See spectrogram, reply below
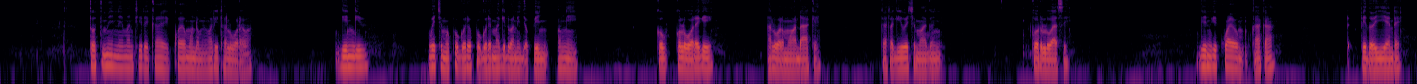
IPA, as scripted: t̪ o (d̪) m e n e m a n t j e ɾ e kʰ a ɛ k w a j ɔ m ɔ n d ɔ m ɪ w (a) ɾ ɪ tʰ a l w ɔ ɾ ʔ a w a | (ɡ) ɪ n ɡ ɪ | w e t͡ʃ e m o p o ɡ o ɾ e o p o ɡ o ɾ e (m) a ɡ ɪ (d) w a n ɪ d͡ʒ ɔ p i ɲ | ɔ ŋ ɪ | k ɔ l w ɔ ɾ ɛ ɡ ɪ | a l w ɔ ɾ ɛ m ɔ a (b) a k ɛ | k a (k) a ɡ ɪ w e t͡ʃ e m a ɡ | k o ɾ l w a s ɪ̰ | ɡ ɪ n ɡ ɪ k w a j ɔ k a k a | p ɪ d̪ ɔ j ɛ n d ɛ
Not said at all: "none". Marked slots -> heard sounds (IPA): t̪, a, ɡ, m, d, d, t

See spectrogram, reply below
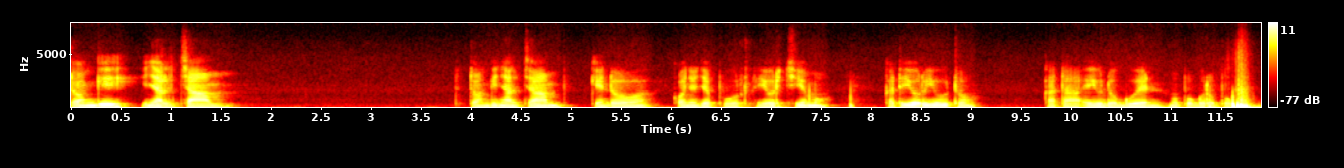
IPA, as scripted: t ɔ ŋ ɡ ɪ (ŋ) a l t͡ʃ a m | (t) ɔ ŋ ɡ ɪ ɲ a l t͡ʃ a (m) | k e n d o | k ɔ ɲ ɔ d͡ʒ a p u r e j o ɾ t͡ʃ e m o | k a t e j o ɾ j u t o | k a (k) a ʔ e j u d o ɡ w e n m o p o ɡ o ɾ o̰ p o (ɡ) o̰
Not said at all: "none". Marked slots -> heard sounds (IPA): ɲ, t, m, t, ɡ

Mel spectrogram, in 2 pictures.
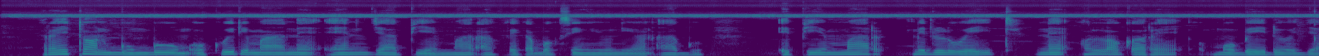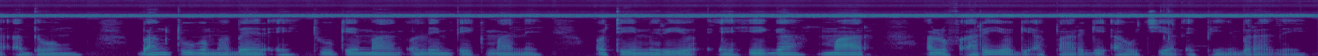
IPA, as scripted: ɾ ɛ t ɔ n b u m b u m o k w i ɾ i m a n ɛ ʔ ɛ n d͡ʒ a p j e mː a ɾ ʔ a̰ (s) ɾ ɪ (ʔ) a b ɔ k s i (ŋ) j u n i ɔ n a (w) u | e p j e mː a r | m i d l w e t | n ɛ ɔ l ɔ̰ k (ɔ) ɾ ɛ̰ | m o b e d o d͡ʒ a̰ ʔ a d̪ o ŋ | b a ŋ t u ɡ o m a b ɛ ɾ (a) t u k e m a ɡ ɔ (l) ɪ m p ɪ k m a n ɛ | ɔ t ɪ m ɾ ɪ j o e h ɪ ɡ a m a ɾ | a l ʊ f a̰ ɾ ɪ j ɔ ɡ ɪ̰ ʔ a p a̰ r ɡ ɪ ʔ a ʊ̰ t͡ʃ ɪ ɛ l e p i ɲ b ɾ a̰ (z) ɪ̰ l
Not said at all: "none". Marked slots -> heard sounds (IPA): f, k, ŋ, b, ɔ, e, l, z

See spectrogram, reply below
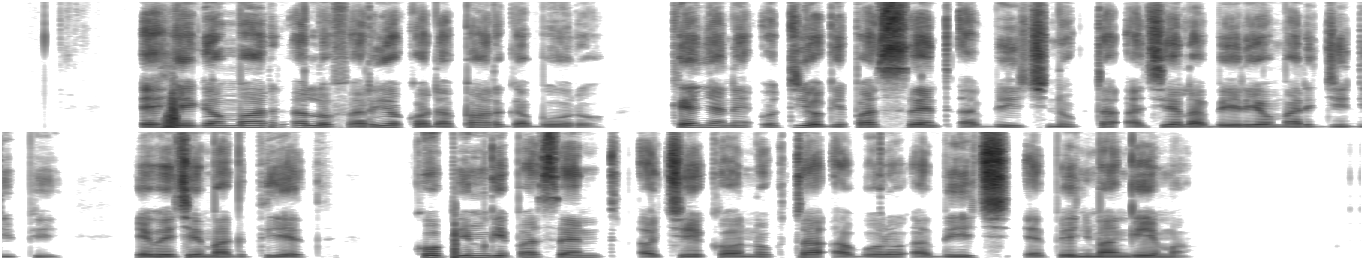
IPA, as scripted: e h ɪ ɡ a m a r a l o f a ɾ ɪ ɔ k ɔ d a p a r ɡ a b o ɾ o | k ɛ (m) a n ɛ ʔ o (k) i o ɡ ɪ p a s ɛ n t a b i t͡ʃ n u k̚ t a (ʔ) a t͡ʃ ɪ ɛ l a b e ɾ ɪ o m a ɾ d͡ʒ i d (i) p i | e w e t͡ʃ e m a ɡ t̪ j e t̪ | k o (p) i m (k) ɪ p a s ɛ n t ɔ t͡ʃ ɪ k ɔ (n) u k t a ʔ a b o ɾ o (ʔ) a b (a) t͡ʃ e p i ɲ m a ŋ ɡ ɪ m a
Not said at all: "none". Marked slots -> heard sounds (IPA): ɲ, t, ʔ, i, p, ɡ, n, ʔ, i

